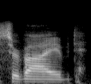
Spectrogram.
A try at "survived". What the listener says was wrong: Okay, almost. So you're pronouncing this E sound right before that D. You're saying survived. Okay, instead of survived, survived. Okay, that's pretty close.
